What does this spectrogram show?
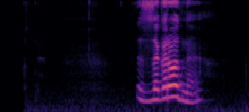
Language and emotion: Russian, positive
